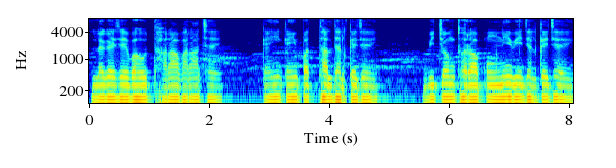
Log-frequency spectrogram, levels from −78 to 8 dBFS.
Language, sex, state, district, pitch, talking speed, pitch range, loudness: Angika, male, Bihar, Bhagalpur, 130 Hz, 120 wpm, 130-135 Hz, -25 LUFS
